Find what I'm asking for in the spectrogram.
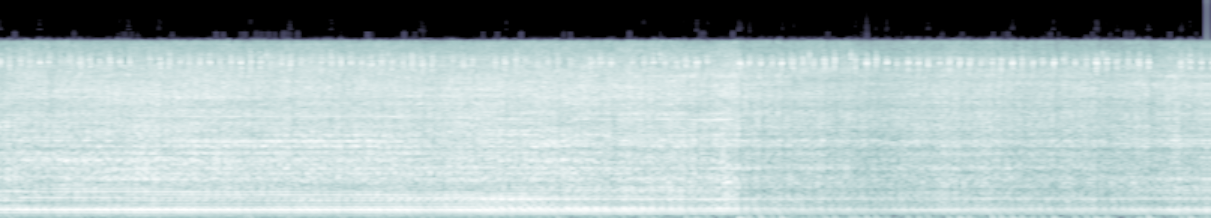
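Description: Sharp high-pitched chirp repeating about three times a second over an even idle, keeping time with the engine; squeak source not identified.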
